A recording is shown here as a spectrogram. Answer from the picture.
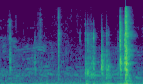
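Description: Light clicks and taps of a flush deck-hatch latch being worked by hand on a fiberglass boat deck, with a sharper click near the end.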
